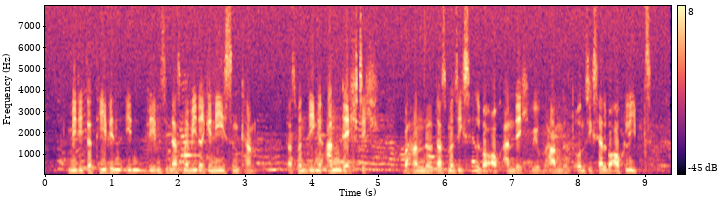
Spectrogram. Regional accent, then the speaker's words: Netherlands; als Niederländer haben wir

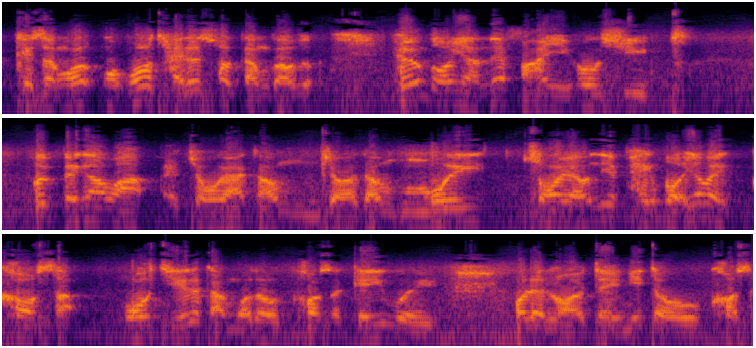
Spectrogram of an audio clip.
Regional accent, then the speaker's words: Guangdong, China; 我是廣東人咧，對其實同香港可能聯繫比較多啲

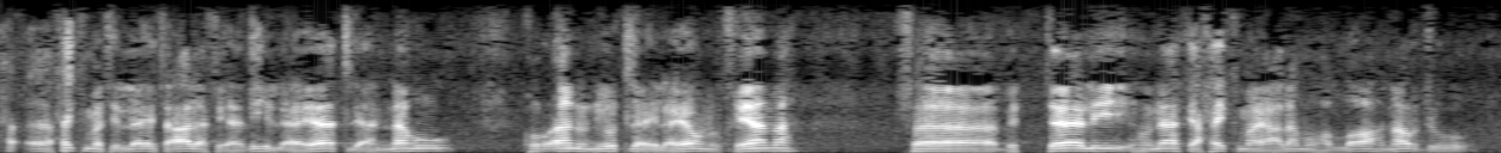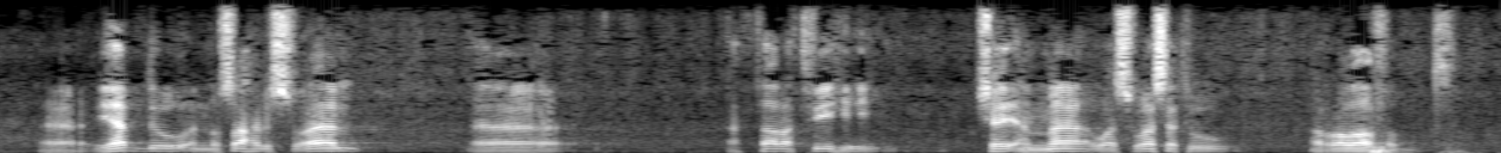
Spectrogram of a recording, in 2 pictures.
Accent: Egypt; احنا مصريين، ايوه احنا مصريين، مصريين،

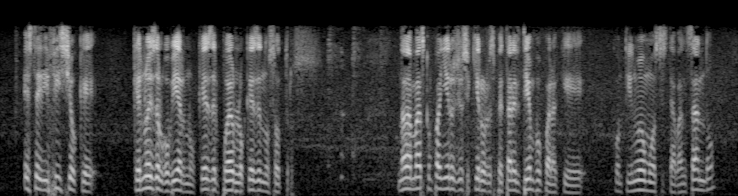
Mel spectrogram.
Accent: Xochicuautla, State of Mexico, Mexico; Nosotros venimos de la comunidad de Xochicuautla, comunidad del Estado de México.

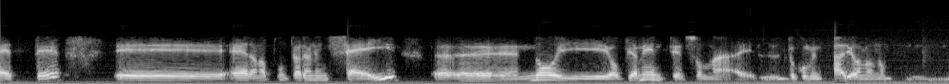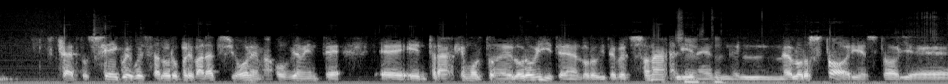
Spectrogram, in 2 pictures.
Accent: Los Angeles, California, United States; io sono cresciuto a Los Angeles da ragazzino

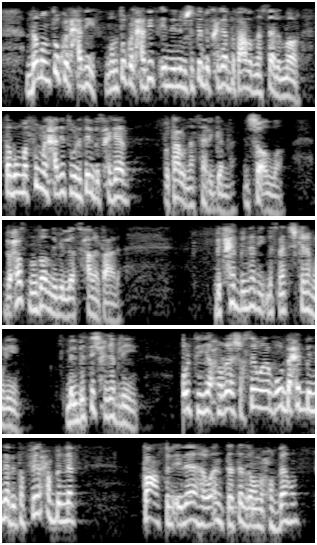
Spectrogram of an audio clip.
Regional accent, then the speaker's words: Egypt; عندنا في مصر هنا

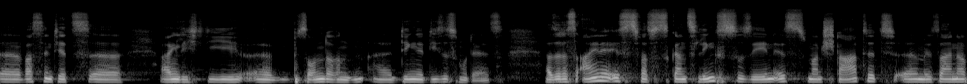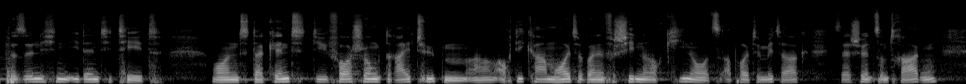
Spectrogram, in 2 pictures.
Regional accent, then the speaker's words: Switzerland; Das nicht nur in der Schweiz, wo ich herkomme, sondern auch in Deutschland.

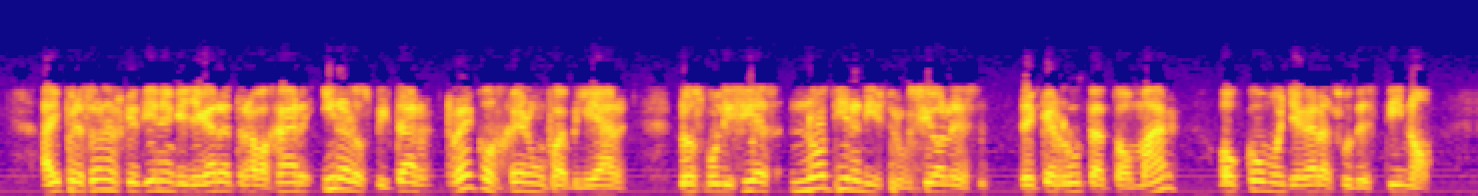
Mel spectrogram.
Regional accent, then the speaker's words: Mexico; somos muchos los mexicanos que reclamamos un partido limpio

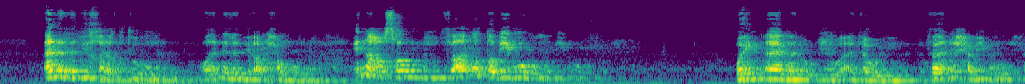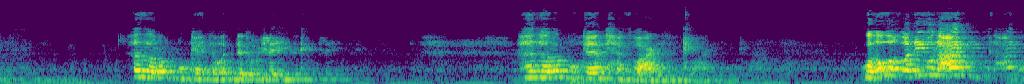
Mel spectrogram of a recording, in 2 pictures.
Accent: Egypt; اللهم احفظ بلدنا مصر من كل سوء واجعلها بلدا آمنا

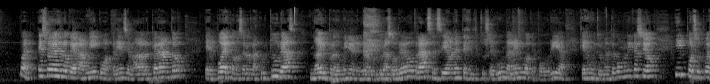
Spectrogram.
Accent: Rome, Lazio, Italy; Spanish is a second language; Soy italiano, nacido en Roma, que hablo el Esperanto desde hace aproximadamente 50 años.

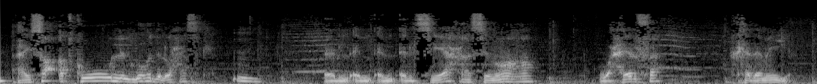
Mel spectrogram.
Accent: Egypt; أنا مصري وعايش في مصر وعارف الأمان وعارف بنمشي إزاي بالليل

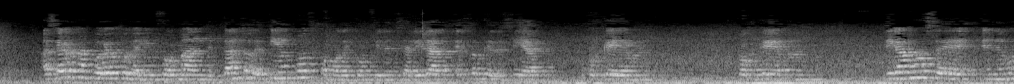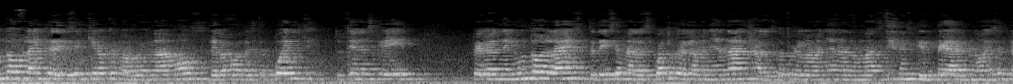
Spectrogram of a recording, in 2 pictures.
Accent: La Paz, Bolivia; soy boliviana, soy paseña, socióloga

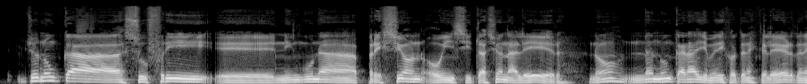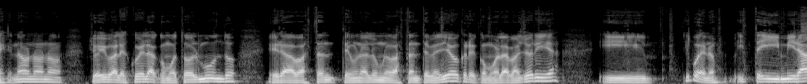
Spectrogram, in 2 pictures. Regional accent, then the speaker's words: Mendoza, Argentina; also born or lived in La Rioja; Mi familia se mudó cuando era chico a Mendoza, y en el barrio donde yo vivía, que era un barrio todavía obrero, de gente vinculada a la actividad agrícola, a la vid sobre todo

